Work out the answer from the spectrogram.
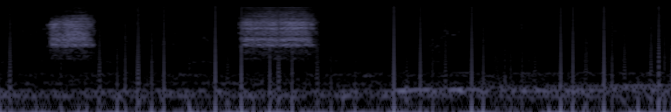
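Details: Female barn owl feeding her tiny wild nestlings in a nest box; two short, breathy hissing screeches from the young, the second longer, above a persistent low droning hum and soft clicks.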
